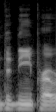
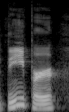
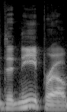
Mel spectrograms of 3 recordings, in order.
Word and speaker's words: Dnipro: The river you're talking about in particular is the Dnipro River, which we actually found out is not the Dnieper. I believe that's the Russian pronunciation. It's the Dnipro, much like the city of Dnipro.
